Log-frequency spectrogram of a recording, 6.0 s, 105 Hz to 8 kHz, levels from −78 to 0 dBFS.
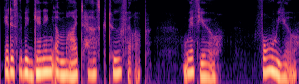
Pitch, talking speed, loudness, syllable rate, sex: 170 Hz, 120 wpm, -15 LUFS, 3.5 syllables/s, female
